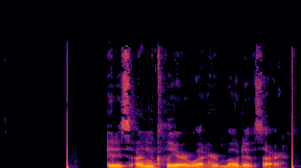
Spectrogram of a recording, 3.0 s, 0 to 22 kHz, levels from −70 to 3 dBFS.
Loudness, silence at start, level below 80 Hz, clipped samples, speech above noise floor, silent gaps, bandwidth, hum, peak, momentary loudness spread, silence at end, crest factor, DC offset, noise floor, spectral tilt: -16 LUFS; 1.05 s; -54 dBFS; under 0.1%; 67 dB; none; 16.5 kHz; none; 0 dBFS; 17 LU; 0.15 s; 16 dB; under 0.1%; -83 dBFS; -5.5 dB/octave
